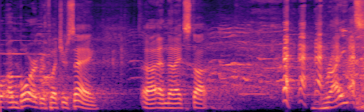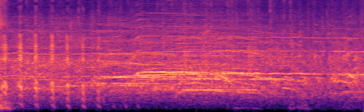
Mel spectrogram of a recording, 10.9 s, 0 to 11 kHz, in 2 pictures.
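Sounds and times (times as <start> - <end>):
speech: 0.0 - 3.4, 4.7 - 7.1
live crowd yelling and cheering: 0.0 - 10.9
people clapping: 1.5 - 2.2, 4.4 - 10.9
laughter: 3.0 - 7.7.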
